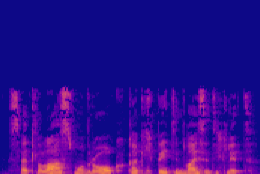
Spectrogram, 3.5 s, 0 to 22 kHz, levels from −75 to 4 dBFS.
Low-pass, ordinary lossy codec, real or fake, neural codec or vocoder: 10.8 kHz; MP3, 48 kbps; real; none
